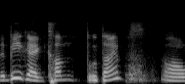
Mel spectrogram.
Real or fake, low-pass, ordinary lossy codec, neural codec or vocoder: fake; none; none; codec, 16 kHz, 1.1 kbps, Voila-Tokenizer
